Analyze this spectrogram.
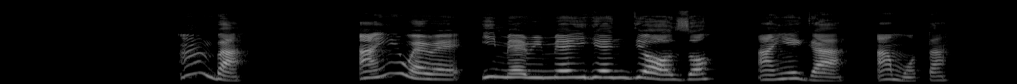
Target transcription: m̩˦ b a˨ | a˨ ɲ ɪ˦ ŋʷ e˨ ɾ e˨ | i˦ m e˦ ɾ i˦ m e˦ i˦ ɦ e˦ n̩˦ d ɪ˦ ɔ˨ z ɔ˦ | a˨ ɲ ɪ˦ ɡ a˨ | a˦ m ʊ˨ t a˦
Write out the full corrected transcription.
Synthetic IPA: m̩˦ b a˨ | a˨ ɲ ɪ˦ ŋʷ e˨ ɾ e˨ | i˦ m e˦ ɾ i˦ m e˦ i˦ ɦ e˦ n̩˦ d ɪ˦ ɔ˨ z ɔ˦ | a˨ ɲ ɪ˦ ɡ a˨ | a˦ m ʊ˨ t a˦

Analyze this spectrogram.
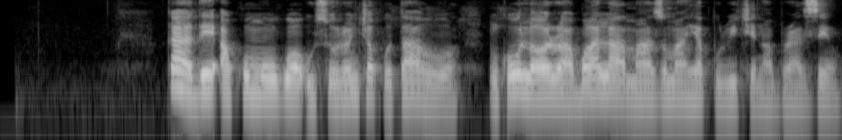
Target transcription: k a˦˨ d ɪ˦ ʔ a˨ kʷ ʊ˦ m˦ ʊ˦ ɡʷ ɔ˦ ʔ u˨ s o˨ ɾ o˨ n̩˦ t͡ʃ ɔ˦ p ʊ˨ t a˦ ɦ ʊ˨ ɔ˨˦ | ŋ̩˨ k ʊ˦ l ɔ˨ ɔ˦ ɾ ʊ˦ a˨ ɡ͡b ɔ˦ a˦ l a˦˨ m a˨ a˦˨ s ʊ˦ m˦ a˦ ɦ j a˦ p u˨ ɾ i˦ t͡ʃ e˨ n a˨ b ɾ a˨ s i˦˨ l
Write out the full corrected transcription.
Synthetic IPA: k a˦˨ d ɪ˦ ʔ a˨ kʷ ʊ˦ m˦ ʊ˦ ɡʷ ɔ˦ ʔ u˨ s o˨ ɾ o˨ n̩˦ t͡ʃ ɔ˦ p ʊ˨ t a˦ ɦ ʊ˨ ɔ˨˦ | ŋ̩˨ k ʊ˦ l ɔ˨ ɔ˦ ɾ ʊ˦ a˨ ɡ͡b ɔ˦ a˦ l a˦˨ m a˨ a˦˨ z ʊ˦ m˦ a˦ ɦ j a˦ p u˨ ɾ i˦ t͡ʃ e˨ n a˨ b ɾ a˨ z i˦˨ l

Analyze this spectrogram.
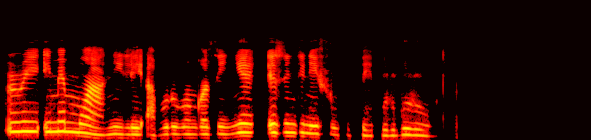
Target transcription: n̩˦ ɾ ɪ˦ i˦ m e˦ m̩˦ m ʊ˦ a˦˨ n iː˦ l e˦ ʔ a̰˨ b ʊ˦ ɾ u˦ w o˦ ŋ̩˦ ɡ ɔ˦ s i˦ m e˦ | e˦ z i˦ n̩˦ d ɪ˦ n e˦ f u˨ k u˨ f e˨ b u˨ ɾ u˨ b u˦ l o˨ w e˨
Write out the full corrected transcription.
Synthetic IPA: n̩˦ ɾ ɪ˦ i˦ m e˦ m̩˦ m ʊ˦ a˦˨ n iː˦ l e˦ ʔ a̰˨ b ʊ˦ ɾ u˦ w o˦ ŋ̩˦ ɡ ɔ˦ z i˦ ɲ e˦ | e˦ z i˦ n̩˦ d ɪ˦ n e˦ f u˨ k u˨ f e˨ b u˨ ɾ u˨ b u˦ ɾ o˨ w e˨

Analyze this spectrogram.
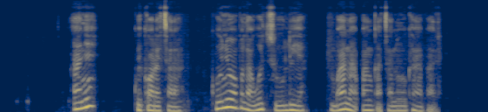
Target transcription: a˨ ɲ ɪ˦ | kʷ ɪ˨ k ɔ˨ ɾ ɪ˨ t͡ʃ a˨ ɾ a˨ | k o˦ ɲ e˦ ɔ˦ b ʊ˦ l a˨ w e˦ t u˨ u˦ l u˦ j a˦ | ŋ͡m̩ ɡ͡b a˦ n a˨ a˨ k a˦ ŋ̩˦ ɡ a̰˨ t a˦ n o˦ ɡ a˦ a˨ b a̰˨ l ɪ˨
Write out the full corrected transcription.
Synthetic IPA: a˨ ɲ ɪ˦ | kʷ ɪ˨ k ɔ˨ ɾ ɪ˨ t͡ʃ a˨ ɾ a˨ | k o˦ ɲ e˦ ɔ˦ b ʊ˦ l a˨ w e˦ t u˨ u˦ l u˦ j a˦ | ŋ͡m̩ ɡ͡b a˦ n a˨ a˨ k͡p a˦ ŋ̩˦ k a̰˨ t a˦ n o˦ ɡ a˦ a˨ b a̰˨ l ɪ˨

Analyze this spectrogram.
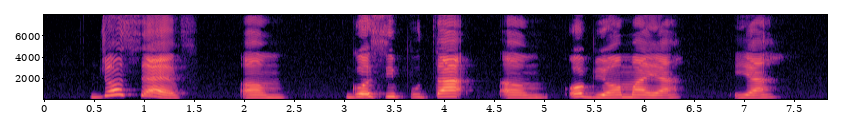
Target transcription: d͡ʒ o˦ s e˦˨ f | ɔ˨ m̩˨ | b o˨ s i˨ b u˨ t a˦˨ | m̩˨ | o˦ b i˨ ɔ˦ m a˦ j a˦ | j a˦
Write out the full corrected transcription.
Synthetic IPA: d͡ʒ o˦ s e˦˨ f | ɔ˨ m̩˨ | ɡ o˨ s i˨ p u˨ t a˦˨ | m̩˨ | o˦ b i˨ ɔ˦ m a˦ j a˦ | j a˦

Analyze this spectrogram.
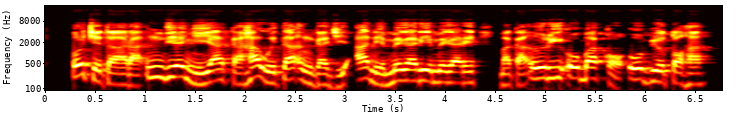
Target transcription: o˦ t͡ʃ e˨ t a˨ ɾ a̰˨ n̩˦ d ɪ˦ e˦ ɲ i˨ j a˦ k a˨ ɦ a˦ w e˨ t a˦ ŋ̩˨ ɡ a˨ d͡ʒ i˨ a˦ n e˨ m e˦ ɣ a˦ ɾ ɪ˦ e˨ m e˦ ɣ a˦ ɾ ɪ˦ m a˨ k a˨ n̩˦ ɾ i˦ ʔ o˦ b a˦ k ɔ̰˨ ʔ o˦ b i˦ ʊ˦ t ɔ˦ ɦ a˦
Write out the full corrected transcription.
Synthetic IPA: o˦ t͡ʃ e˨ t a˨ ɾ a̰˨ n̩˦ d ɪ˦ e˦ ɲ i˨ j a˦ k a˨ ɦ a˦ w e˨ t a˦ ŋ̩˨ ɡ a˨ d͡ʒ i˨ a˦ n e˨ m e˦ ɣ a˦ ɾ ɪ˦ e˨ m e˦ ɣ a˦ ɾ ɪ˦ m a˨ k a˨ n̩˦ ɾ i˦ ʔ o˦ ɡ͡b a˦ k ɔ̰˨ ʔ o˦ b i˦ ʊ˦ t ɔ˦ ɦ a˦

